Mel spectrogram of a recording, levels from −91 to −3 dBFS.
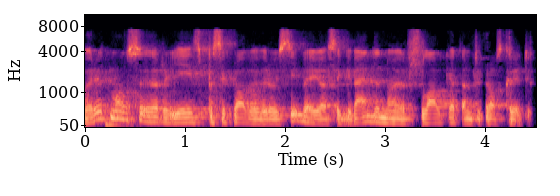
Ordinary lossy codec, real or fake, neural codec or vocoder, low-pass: MP3, 48 kbps; real; none; 7.2 kHz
